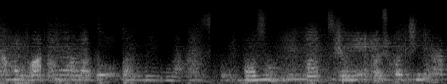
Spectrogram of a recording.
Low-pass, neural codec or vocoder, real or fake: 14.4 kHz; codec, 44.1 kHz, 0.9 kbps, DAC; fake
